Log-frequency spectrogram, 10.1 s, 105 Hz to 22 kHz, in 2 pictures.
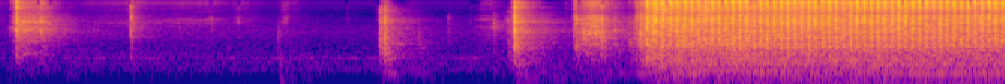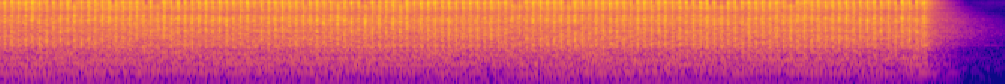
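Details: White Outdoor LT542G riding mower that ran rough, used too much gas and put fuel in the oil; after a few pulls it fires into a loud, uneven stumbling run, fuel starvation from a missing carburetor main jet.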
